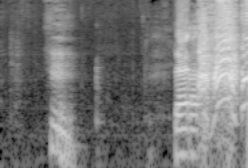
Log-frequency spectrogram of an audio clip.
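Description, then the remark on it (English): A person imitates the cackling laugh of Scratch the Robot Chicken: a short squawk, a brief pause, then a loud, harsh, wavering burst of cackles. “They even had one of the minions of Lord Boxman actually do the laugh that Scratch the Robot Chicken had.”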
